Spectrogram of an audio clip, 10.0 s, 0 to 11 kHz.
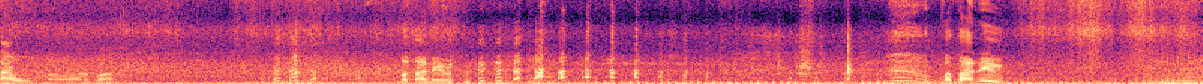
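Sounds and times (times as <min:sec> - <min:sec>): small vehicle engine running: 0:08.4 - 0:10.0.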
